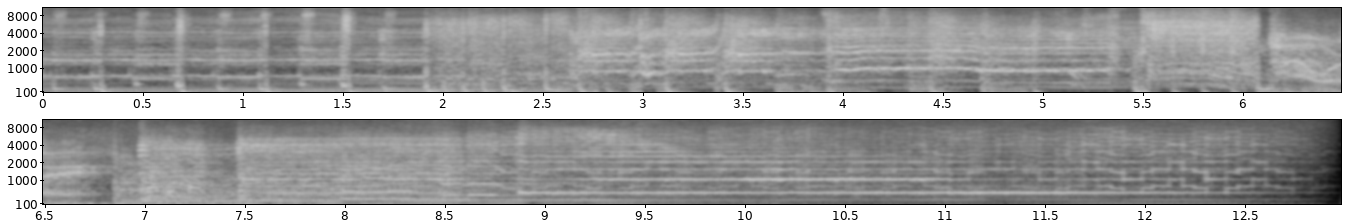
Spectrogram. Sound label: jingle holiday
